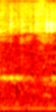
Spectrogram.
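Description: Puffed (fried) rice stick noodles being handled for a noodle salad give a dry, crisp rattling crunch, with about four quick crackles standing out in half a second. The sound is bright and high-pitched, showing the noodles are crispy as intended.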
